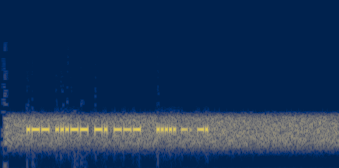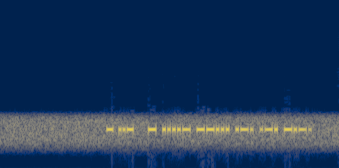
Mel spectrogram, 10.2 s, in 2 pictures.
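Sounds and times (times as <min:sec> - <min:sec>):
17m band CW morse code: 0:00.4 - 0:03.1, 0:06.7 - 0:09.8.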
